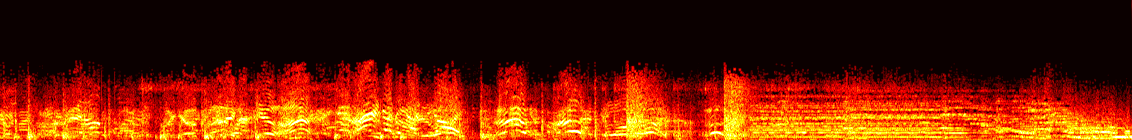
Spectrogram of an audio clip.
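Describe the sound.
A chaotic brawl in which a man smashes another to the floor with a chair while a gunman's shots go wildly into the walls: crashing impacts and sharp, rapid bangs like gunshots, with shouting voices mixed in, before a loud sustained musical chord takes over near the end.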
